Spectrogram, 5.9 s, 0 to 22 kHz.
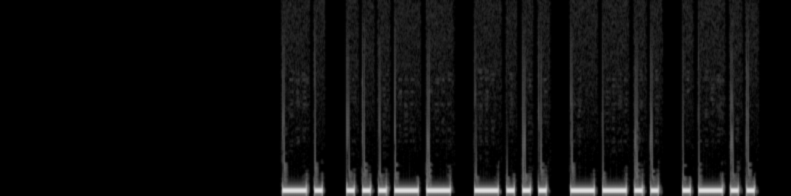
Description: Morse code, heard as a keyed tone, about 21 wpm, 700 Hz. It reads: N3BZL
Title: USA Call Signs - 5 Characters - Repeated 3x - 20wpm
